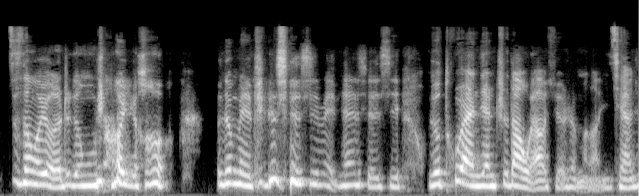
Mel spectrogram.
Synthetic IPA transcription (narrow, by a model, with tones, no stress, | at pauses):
t͡sɹ̩˥˩t͡sʰə˧˥nwɔ˧˥jo˨˩ʊlə˦ʈ͡ʂɤ˥˩ɡə˩mu˥˩pjɑ˥ʊi˨˩xo˥˩ʊwɔ˨˩t͡ɕjo˥˩ʊme˨˩ɪt̪ʰjɛ˥nɕɥɛ˧˥ɕi˧˥me˨˩ɪt̪ʰjɛ˥nɕɥɛ˧˥ɕi˧˥wt͡ɕjo˥˧ʊt̪ʰu˥ɻa˧˥n˧t͡ɕjɛ˥˧nʈ͡ʂɻ̩˥t̪ɑ˥˩ʊwɔ˨˩jɑ˥˩ʊɕɥɛ̰˧˥ʂə˧˥nmə̰˧lə̰˩i˨˩t͡ɕʰjɛ˧˥n˥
